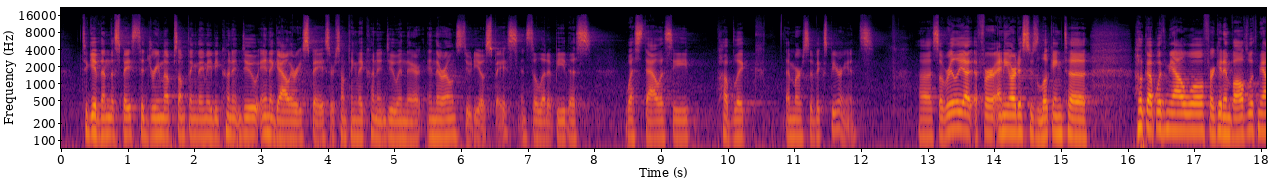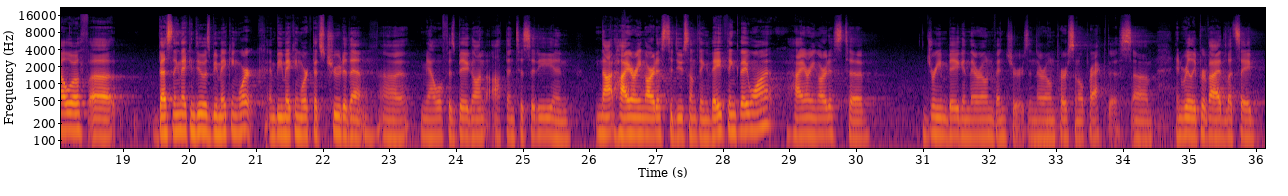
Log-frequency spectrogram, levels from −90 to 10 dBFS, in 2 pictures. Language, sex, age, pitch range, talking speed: English, male, 20-39, 115-130 Hz, 195 wpm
